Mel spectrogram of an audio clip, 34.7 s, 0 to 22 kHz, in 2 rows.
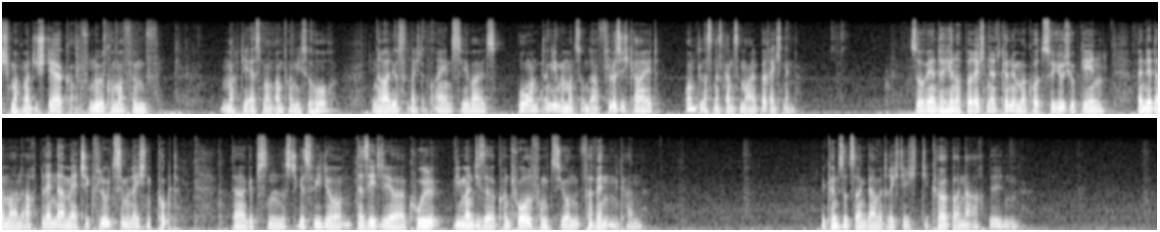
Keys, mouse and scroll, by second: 1.2 KP_5, 1.5 Return, 4.5 click, 5.4 KP_1, 5.6 click, 6.1 KP_1, 6.3 click, 8.1 right click, 12.4 click.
